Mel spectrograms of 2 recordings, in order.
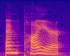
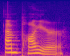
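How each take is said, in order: No difference in how they are said.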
